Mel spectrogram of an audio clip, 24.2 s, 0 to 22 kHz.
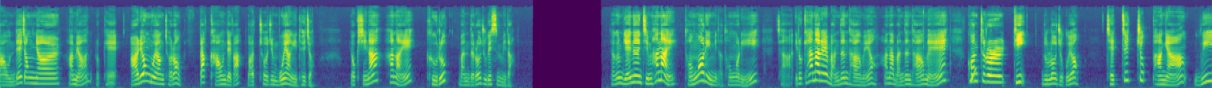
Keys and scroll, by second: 20.3 super+d.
